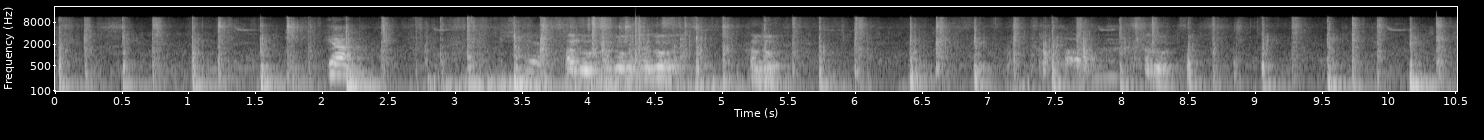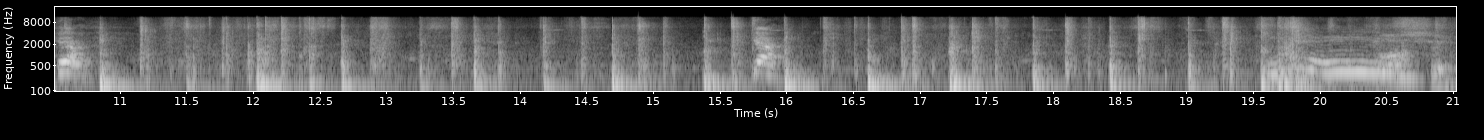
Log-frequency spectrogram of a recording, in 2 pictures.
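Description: Repeated quick thuds of football touches, one ball juggled on the feet while a second ball is bounced, over background music with a steady beat.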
